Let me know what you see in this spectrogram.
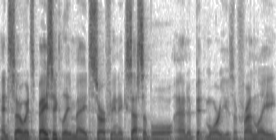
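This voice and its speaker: A man speaks with an American accent at a fairly low pitch, in an ordinary speaking voice. His pace is moderate and his intonation fairly even. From United States. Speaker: investment company co-founder. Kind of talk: casual interview about investing.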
